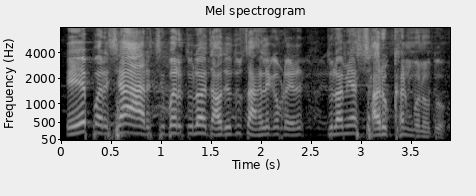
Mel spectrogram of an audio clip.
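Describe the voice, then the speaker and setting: A man with a bright, high-set voice emcees a live outdoor stage show on a handheld mic. He coaxes and teases children in a playful way. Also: fast. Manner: playful, coaxing, teasing. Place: outdoor stage at a hotel lawn.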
